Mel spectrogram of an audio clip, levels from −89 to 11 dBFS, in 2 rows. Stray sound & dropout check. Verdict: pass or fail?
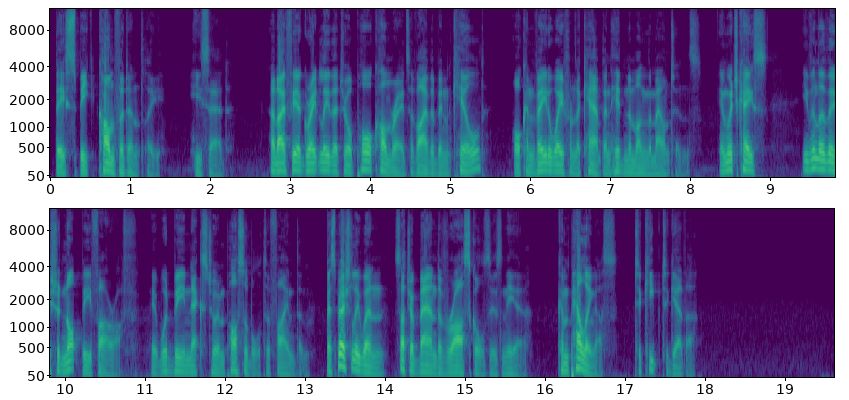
pass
